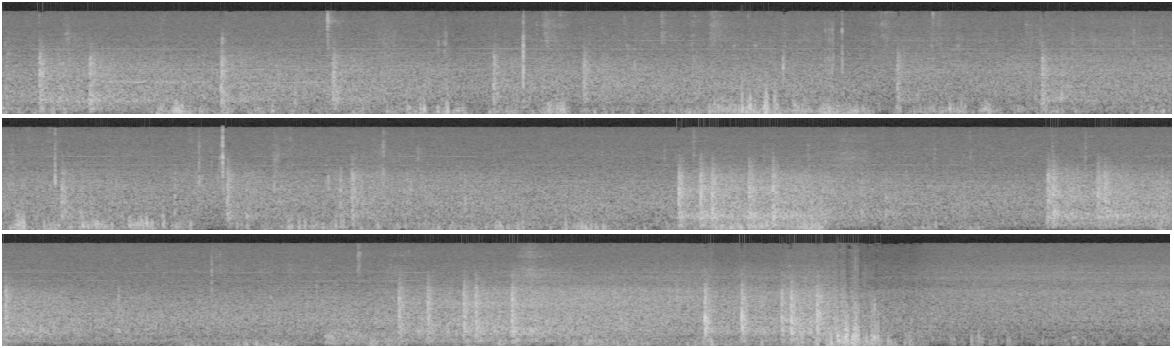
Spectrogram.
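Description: Wind buffeting the camera's microphone: an uneven rumbling noise that swells in gusts, with scattered small clicks.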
